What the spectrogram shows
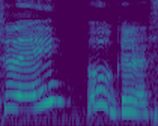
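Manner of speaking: yawning while talking. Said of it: "see, I'm yawning".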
